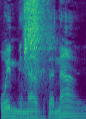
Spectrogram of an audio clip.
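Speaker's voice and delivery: slow, drawn-out vampire voice. Repeating a phrase for a joke in a Dracula voice. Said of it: "You don't have to say it like Dracula".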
